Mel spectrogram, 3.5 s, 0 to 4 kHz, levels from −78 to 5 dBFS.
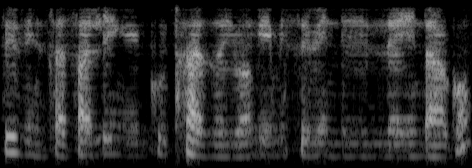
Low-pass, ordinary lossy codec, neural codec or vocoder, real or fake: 3.6 kHz; none; vocoder, 22.05 kHz, 80 mel bands, HiFi-GAN; fake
